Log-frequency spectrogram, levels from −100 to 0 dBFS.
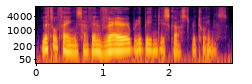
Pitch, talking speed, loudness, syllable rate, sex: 115 Hz, 165 wpm, -19 LUFS, 5.5 syllables/s, male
